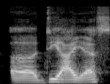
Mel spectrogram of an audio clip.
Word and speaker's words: Dis: I pronounce it. I've always heard it was pronounced D. DIS. Dis.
